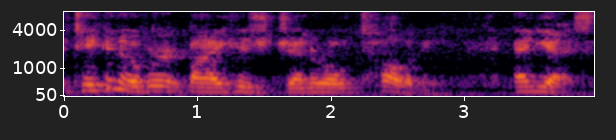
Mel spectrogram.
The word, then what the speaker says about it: Ptolemy: over by his general Ptolemy. And yes, like most Greek words and names, the P is silent.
